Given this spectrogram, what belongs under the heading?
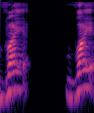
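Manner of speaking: "వయ" as via, teeth on bottom lip; V sound. Shown as a demonstration. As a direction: start "వయ" with V. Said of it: "just inside the bottom lip".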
